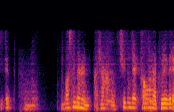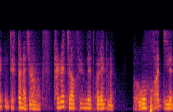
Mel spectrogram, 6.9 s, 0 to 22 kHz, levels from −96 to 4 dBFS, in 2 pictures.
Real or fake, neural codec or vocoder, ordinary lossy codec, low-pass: fake; codec, 44.1 kHz, 0.9 kbps, DAC; none; 7.2 kHz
